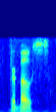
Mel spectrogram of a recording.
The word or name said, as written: verbose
